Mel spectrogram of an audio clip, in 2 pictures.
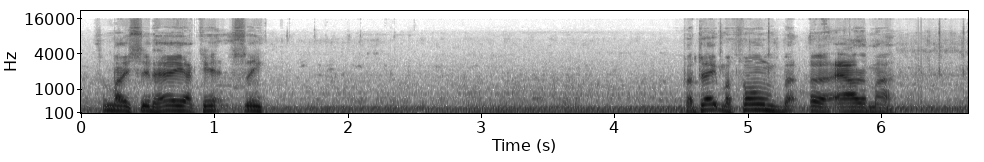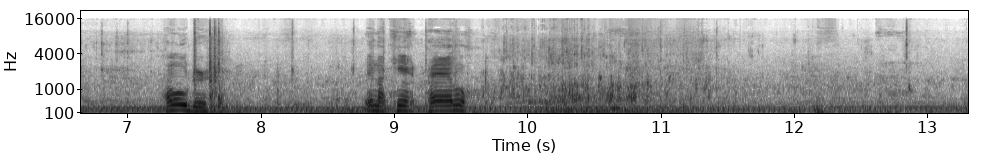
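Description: Water laps gently against the hull of a small boat.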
